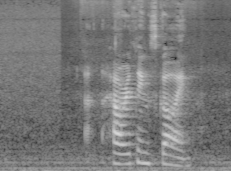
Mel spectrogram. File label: How are things going USA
